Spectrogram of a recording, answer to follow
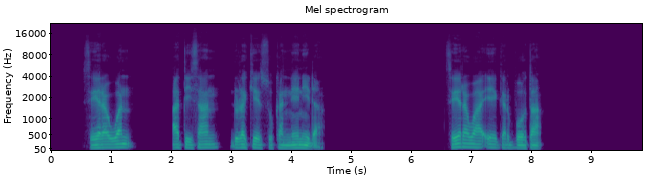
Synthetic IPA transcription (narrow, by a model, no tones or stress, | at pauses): se̞ːɾɐwɐn | ɐt̪ɪːsaːn | d̪ʊɾɐke̞ːsːʊkɐnːe̞ːnɪᶑɐ̰ | se̞ːɾɐwaːʔeːɡɐɾbo̞ːt̪aː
